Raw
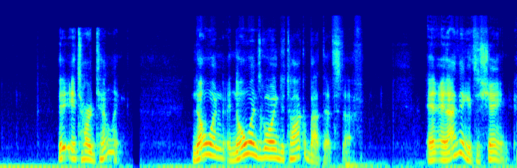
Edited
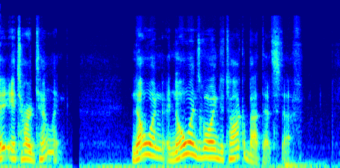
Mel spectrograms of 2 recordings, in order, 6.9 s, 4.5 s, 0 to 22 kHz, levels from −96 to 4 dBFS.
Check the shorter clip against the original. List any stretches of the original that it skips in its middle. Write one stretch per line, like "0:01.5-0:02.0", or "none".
none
